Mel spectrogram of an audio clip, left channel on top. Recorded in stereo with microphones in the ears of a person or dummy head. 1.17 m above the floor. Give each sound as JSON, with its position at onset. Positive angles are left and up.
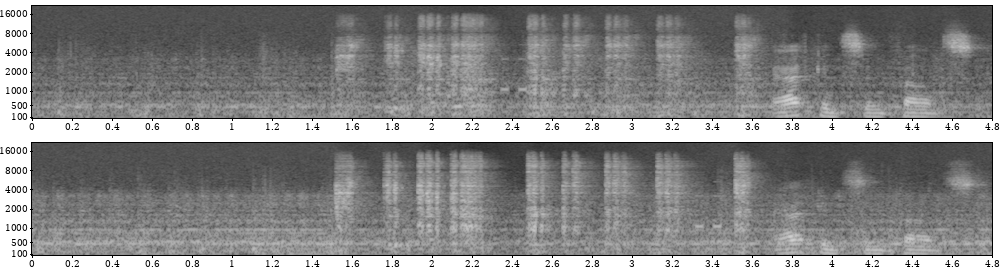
{"t": 1.5, "sound": "tape being pulled", "side_deg": -55, "distance_m": 3.0}
{"t": 3.7, "sound": "a man speaking", "side_deg": 70, "distance_m": 1.7}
